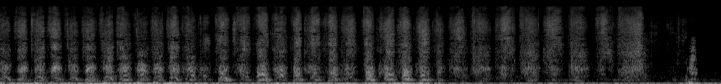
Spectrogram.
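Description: A fingertip wrapped in white cloth rubs and wipes back and forth along the white textured rubber midsole of a Vans Slip-On canvas shoe. It makes a steady run of quick, bright, scratchy swishes with a low hum underneath. The strokes stop just before the end.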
